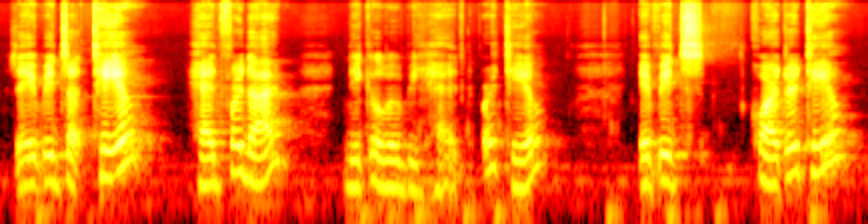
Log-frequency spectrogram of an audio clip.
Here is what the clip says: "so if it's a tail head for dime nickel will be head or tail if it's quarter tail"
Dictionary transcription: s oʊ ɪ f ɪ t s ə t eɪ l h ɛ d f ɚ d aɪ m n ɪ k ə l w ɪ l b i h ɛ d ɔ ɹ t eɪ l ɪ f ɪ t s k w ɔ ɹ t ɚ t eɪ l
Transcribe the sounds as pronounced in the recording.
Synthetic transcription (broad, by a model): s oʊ ɪ f ɪ t s ə t eɪ l h ɛ d f ɚ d aɪ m n ɪ k ə l w ɪ l b i h ɛ d ɔ ɹ t eɪ l ɪ f ɪ t s k w ɔ ɹ t ɚ t eɪ l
